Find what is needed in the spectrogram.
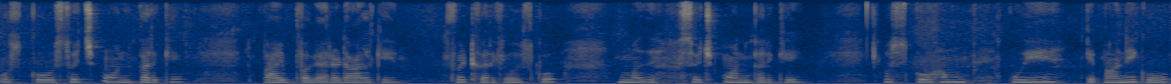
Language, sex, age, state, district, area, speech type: Hindi, female, 18-30, Madhya Pradesh, Katni, urban, spontaneous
